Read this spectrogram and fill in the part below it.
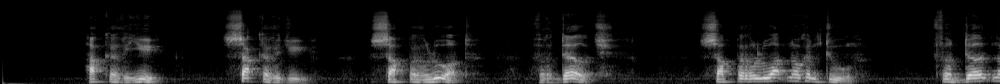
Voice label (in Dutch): "verdraaid", limburgse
